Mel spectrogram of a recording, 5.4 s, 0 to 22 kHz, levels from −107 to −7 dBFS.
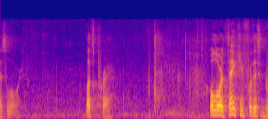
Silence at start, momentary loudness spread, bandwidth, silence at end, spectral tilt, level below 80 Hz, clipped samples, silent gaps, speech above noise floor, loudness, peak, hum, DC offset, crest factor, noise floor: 0 s; 27 LU; 10.5 kHz; 0 s; -6.5 dB/octave; -68 dBFS; under 0.1%; none; 31 dB; -26 LUFS; -8 dBFS; none; under 0.1%; 22 dB; -58 dBFS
